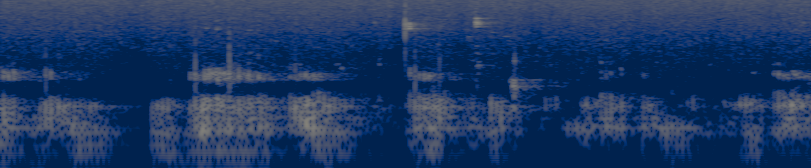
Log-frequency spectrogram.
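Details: A resting, sleepy cat purrs under a reverb effect, a deep continuous rumble rising and falling in uneven waves of roughly one to two seconds, with a faint higher hum riding on top.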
